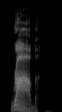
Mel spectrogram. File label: "rob", English spelling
